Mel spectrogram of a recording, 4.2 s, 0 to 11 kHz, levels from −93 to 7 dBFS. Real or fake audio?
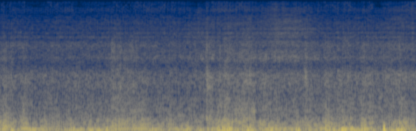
fake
